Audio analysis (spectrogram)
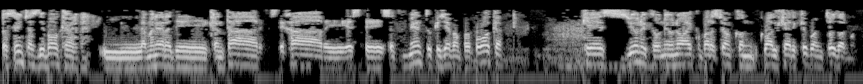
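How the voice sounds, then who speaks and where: Husky man, halting speech. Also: medium pitch, steady tone, no room sound, muffled recording. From Kuwait. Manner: hesitant, many pauses and fillers while searching for words. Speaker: guest, football fan. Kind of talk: radio interview over a line.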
